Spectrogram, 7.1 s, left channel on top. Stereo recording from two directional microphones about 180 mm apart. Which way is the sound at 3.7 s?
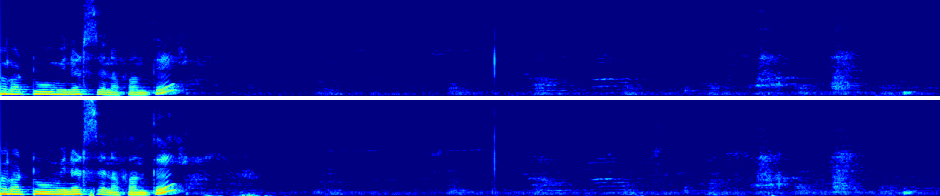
10° right (ahead or behind).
